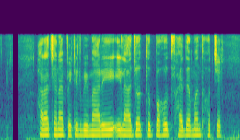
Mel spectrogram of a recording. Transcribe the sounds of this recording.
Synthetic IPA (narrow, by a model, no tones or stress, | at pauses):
haɾat͡ɕenapeʈeɾbimaɾiilad͡ʑot̪bɔɦut̪fajd̪amand̪ɦotːɕʰe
